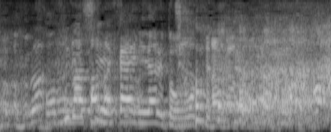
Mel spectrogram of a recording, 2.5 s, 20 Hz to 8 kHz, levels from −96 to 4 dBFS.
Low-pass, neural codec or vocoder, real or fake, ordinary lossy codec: none; none; real; none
